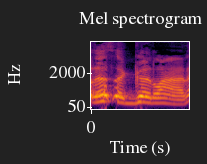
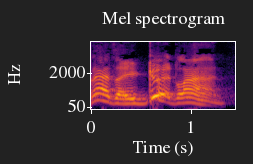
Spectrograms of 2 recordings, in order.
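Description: First: Said in the usual way. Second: "good" drawn out and punched, whole line slow; stress on GOOD. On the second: Real, not acted. Preacher relishing a verse to the congregation, slow stress on "good". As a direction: savor the line, leaning hard on "good". Repeats the praise with emphasis.

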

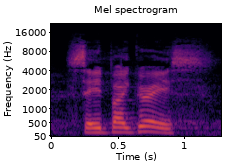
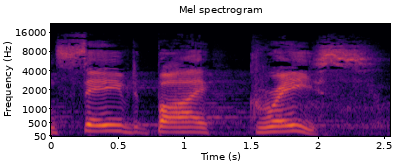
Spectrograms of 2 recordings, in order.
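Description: First: Said in the usual way. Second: "saved by grace" slow and emphatic; stress on SAVED BY GRACE. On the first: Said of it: "emphasis on sinner". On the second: Shown as a demonstration. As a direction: give "saved", "by" and "grace" each their own weight. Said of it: "put the emphasis on".

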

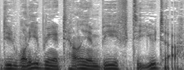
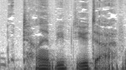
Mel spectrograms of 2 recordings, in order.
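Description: First: Said in the usual way. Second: Disbelieving whisper of the idea. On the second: Retold or imitated. Repeating the brother's pitch back in a stunned whisper. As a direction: breathe it out, hardly believing it.

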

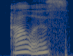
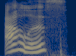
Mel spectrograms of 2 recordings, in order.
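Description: First: Said in the usual way. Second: The name Alice said louder and higher, triumphant; joyful recall. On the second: A narrator's reading. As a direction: call out Alice like a found treasure. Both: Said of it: "I won't forget it again".

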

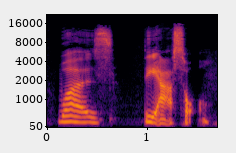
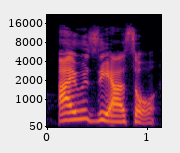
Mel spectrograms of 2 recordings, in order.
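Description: First: Said in the usual way. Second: Laughing through "I was the asshole"; real laugh on "I was the asshole". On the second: Real, not acted. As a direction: say "I was the asshole" while really laughing at yourself. Laughs at her own realization.

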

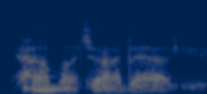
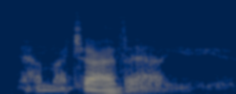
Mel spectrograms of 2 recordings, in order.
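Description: First: Soft whisper. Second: Said in the usual way. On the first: Acted. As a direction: whisper it tenderly, almost no voice. Tender whisper to listeners.

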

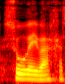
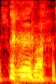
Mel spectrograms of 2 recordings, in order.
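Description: First: Said in the usual way. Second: "sube y baja" said with the pitch going up then down; louder, swooping "sube y baja" to show the melody; singsong melody demo; sing-song rise and fall. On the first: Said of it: "con tonos muy". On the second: Shown as a demonstration. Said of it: "con tonos muy, sube y baja".

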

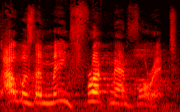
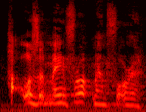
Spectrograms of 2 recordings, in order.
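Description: First: Said in the usual way. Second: Softer, sobered confession; hushed repeat. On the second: Acted. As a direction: drop the volume and let it sink in. Same confession repeated softly afterwards.

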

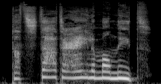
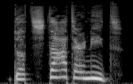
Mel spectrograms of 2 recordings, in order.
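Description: First: Higher and louder, stressing "niet"; desperate cry. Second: High, desperate protest; desperate cry. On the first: Rikki pleads desperately, stressing "niet" loud. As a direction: push "niet" out in despair. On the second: Rikki cries out desperately to the stage. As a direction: cry it out in despair. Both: Acted. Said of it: "riep Rikki wanhopig".

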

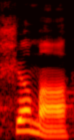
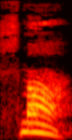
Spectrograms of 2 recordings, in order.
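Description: First: Shema with a full middle vowel, "shuh-MAH"; long Shema. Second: Shema with the middle vowel clipped, "SHMAH"; short Shema. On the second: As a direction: squeeze "Shema" into one quick syllable. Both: Shown as a demonstration. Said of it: "The middle vowel shortens".

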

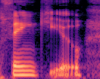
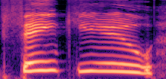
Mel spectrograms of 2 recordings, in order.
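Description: First: Said in the usual way. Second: High, called-out thank you across a street; mock shout of gratitude to a crying mom; imagined yell. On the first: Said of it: "regret that I didn't yell out". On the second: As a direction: call the thanks out to a stranger far away. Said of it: "I really wanted to yell out to her across the street".

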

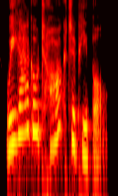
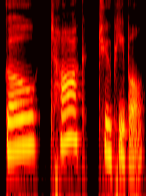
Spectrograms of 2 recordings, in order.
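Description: First: Said in the usual way. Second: Each word of Go talk to people spelled out slowly and firmly; slow emphatic repeat. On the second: Shown as a demonstration. Coach to listeners, hammering home the point, slow and firm. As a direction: lean on "talk" and drag "Go talk to people".

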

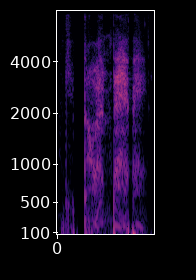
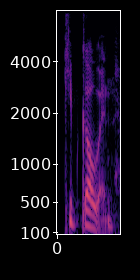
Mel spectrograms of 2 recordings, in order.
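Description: First: Whispering. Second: Said in the usual way. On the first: Acted. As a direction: whisper it to yourself. Whispered encouragement to herself.

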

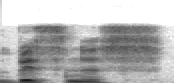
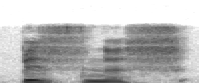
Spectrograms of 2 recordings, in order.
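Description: Both takes have the same delivery.

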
